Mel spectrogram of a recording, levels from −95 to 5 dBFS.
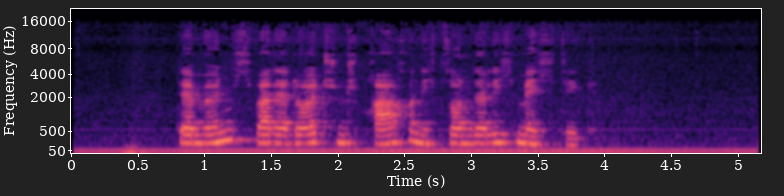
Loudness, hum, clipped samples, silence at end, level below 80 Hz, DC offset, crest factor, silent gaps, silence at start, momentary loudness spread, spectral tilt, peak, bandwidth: -27 LUFS; none; under 0.1%; 0 s; -44 dBFS; under 0.1%; 18 dB; none; 0.05 s; 16 LU; -5 dB/octave; -12 dBFS; 16 kHz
